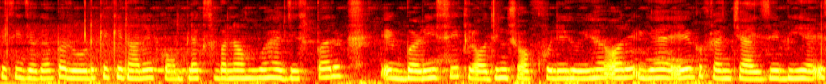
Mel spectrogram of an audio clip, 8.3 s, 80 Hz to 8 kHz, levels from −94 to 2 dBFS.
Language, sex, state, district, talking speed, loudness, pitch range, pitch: Hindi, female, Bihar, Madhepura, 195 wpm, -14 LUFS, 230-245 Hz, 235 Hz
